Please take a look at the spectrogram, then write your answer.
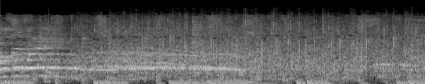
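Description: An audience claps hands in a loud, sustained round of applause, dense and continuous with some voices mixed in.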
